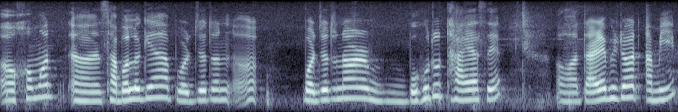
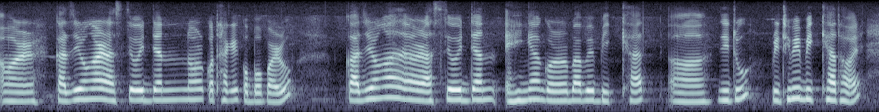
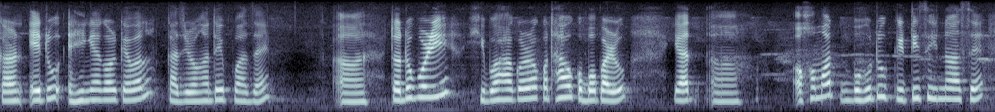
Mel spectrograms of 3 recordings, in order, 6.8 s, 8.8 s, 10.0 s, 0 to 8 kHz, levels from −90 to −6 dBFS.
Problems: constant background noise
